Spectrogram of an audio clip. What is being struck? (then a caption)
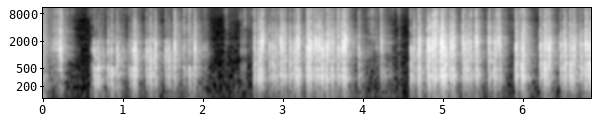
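Small closed cardboard box. Long acrylic nails tap and scratch quickly and intensely on the top and sides of a small, hollow, closed brown kraft cardboard box. The result is a run of dry, papery clicks and crinkly scrapes with bright edges and almost no low end, arriving in dense bursts separated by brief silences. Each sound stops almost instantly, leaving no ring.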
